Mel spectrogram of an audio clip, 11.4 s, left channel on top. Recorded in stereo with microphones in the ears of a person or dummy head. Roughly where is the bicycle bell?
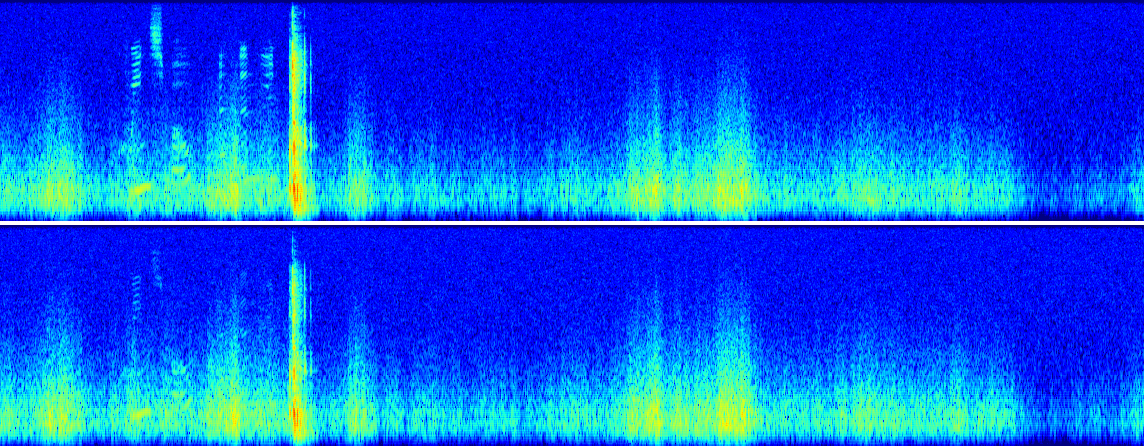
No bicycle bell in this recording.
